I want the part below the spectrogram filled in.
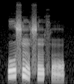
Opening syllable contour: high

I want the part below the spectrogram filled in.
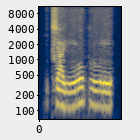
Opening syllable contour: low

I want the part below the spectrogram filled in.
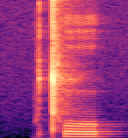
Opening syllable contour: high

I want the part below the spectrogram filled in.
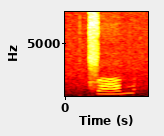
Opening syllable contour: rising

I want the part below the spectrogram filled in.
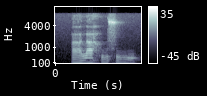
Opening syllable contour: rising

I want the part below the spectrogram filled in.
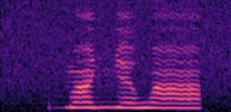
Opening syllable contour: high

